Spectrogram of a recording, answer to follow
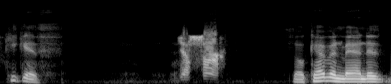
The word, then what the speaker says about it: Kekes: Kekes. Kekes.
